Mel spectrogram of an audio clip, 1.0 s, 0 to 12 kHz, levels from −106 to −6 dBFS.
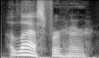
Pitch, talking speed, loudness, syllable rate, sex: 150 Hz, 180 wpm, -15 LUFS, 4.7 syllables/s, female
